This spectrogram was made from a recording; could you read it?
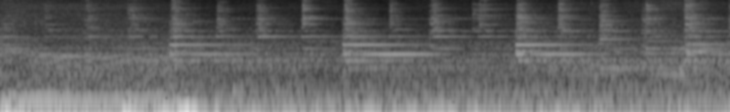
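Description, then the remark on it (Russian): Bells ring out with several strong, resonant strikes a couple of seconds apart, their tones hanging and fading, over a steady wash of ocean surf. No one speaks. “Надеюсь, вам слышно звук прибоя и колокольный звон.”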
